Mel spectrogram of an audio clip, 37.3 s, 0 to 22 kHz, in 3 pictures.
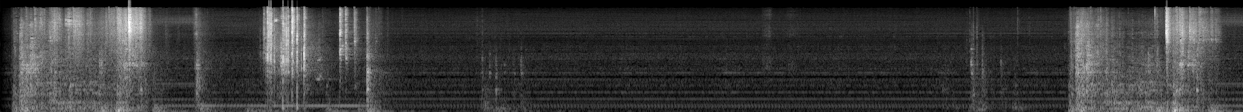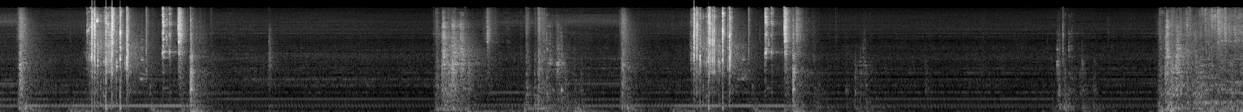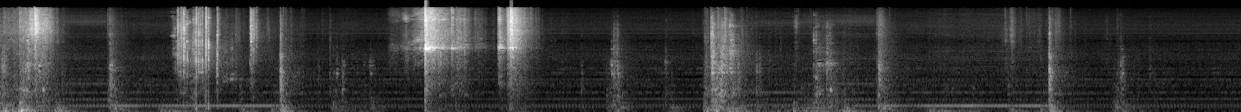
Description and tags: machine hydraulic metal cutter close crunch2
metal, hydraulic, close, crunch, machine, cutter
